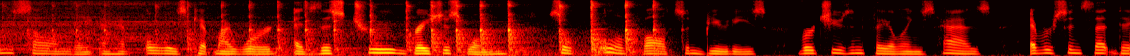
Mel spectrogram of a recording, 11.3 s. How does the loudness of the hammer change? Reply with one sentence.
The volume of the hammer goes up.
